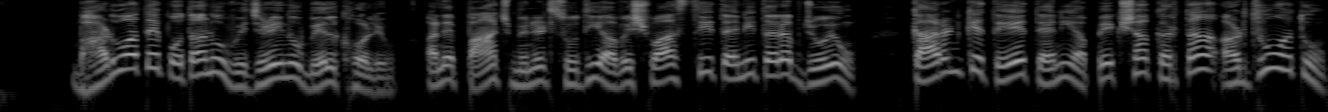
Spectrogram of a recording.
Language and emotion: Gujarati, surprised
